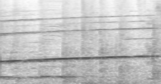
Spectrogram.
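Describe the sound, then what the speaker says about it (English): A fire alarm in the Life is Strange video game sounds a steady, piercing electronic tone that holds continuously and loudly throughout with no speech over it. "Hey, do you hear that fire alarm?"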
